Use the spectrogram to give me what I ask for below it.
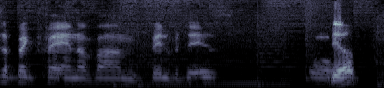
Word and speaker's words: Benavidez: like yeah he's a big fan of um Ben videos yep how do you say the name Ben videos benavidez yeah he's a very big fan of him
